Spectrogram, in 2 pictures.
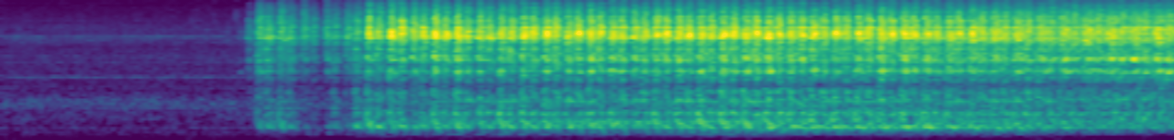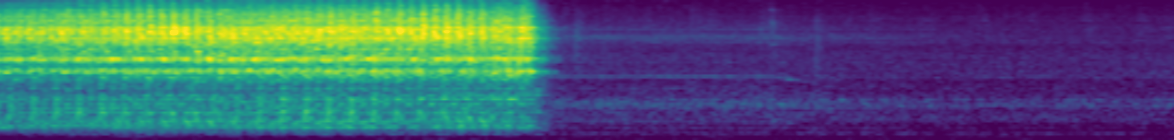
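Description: A gouge cutting the outside of a spinning Russian olive bowl on a wood lathe. It makes a loud, rough, fast-chattering cutting noise that starts about a second in and stops suddenly about seven seconds later. Under it, the Laguna lathe runs faintly and steadily.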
